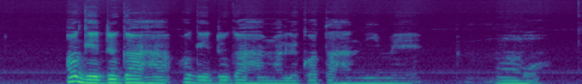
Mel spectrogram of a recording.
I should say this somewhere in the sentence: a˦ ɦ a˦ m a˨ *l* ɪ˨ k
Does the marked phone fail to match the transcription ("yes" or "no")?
no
